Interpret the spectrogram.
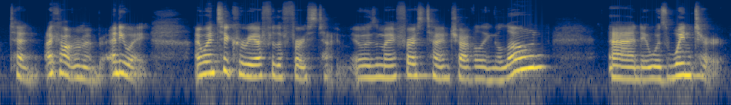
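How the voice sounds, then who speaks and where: A woman in her twenties with a mixed international accent, chatting casually about her own life while drawing. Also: fairly high pitch. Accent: mixed international English. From South Africa. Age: 20s. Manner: chatty and upbeat, with frequent laughs and asides. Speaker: vlogger. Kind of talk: casual personal narration over drawings.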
